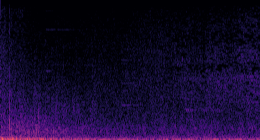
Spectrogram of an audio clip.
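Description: A Confringo spell explodes in Hogwarts Legacy, giving one loud, deep blast at the start that rolls on as a rumbling low roar and slowly fades, with no talk over it.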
